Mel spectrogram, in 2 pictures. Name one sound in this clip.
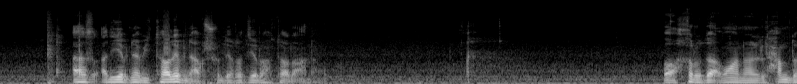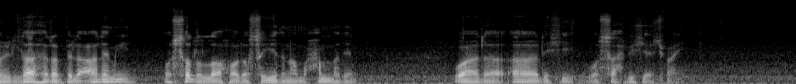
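A middle-aged man speaks calmly and deliberately into a close microphone, with pauses.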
